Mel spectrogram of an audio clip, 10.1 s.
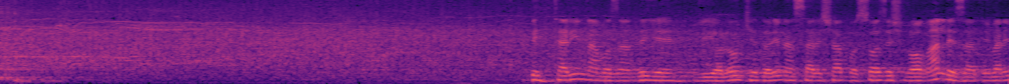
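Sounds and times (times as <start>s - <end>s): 
audience applause honoring an orchestra conductor: 0.0s - 9.7s
speech: 5.3s - 10.0s.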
